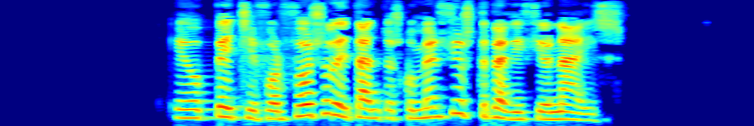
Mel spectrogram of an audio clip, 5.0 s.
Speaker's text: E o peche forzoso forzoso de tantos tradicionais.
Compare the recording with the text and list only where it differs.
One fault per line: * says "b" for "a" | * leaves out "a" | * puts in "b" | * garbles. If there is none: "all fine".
* leaves out "forzoso"
* puts in "comercios"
